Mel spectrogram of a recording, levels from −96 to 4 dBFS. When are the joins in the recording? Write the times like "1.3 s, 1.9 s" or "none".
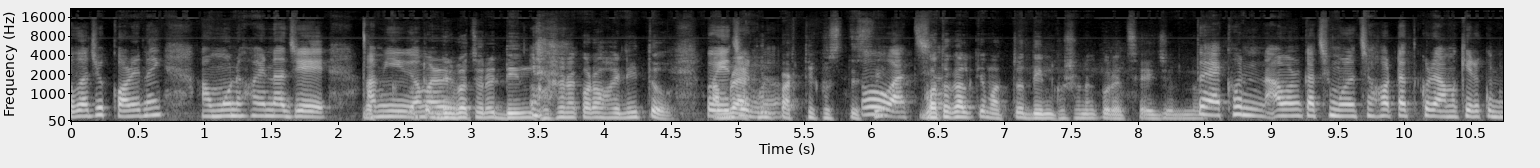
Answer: none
